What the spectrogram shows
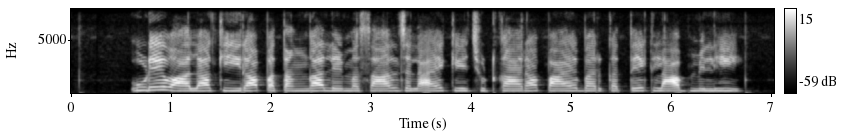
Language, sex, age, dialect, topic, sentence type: Chhattisgarhi, female, 18-24, Northern/Bhandar, agriculture, question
